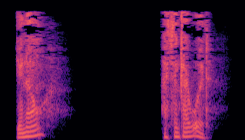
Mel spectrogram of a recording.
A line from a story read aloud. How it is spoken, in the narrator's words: she sighed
